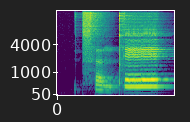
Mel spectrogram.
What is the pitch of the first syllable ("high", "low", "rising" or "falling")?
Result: low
